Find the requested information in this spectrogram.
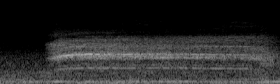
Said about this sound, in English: To the woman that's screaming, you're more sane than the rest of us because you actually are doing something about the dissent that you feel inside your heart and your body and your spirit.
